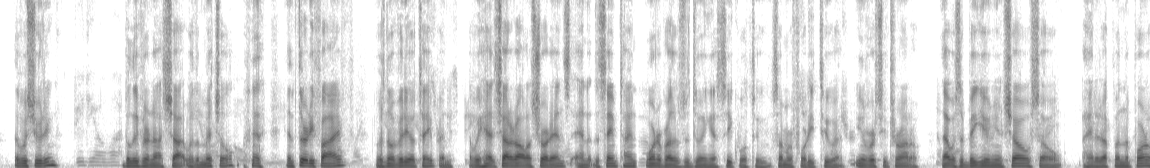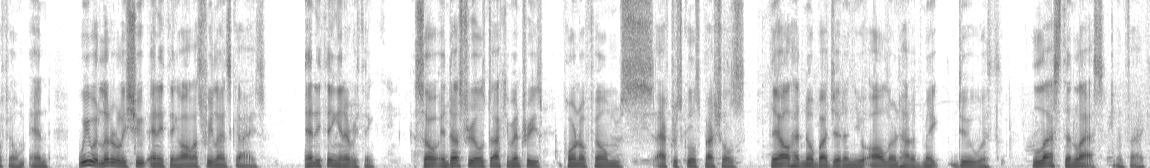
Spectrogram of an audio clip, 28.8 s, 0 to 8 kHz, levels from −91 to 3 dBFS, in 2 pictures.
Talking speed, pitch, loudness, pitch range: 205 wpm, 110 Hz, -31 LUFS, 100-120 Hz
